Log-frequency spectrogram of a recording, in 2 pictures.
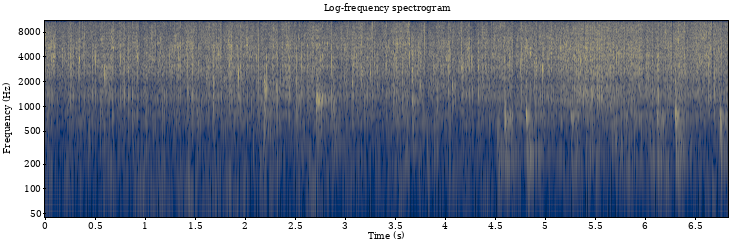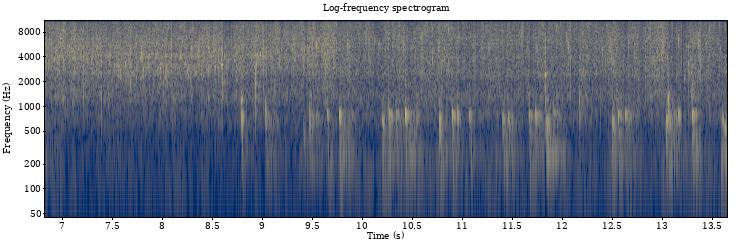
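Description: Chopped garlic, onion and chili frying in a pan, a loud, continuous close sizzle with frequent scraping and clinking of a spatula stirring through it.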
